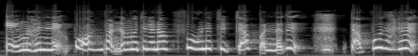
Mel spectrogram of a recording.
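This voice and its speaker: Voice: very high voice, normal speed. A performer voicing a timid, frightened young woman in an audio drama, who pleads in a tearful, anxious manner. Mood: tearful fear. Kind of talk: amateur audio drama acting.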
